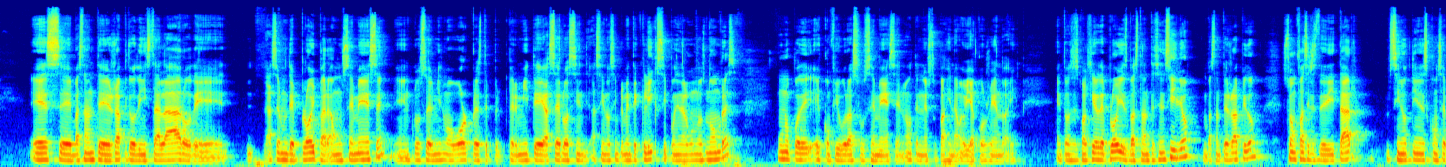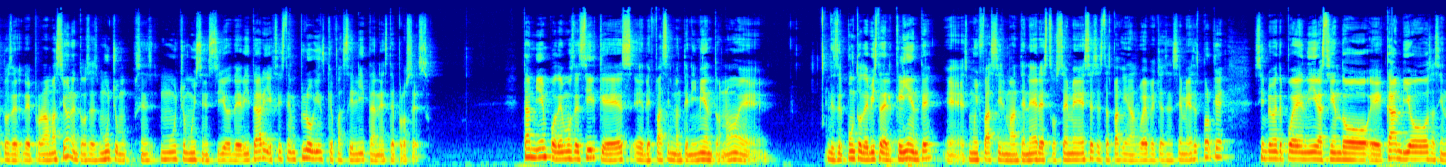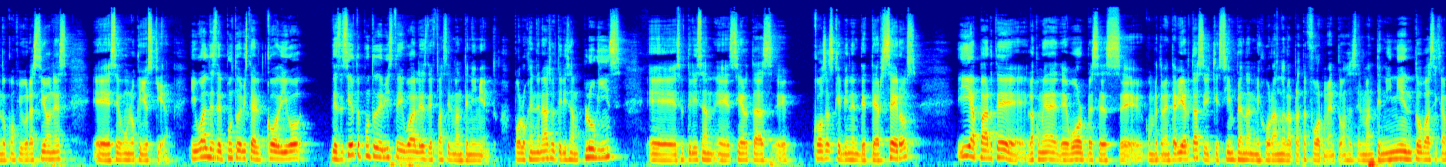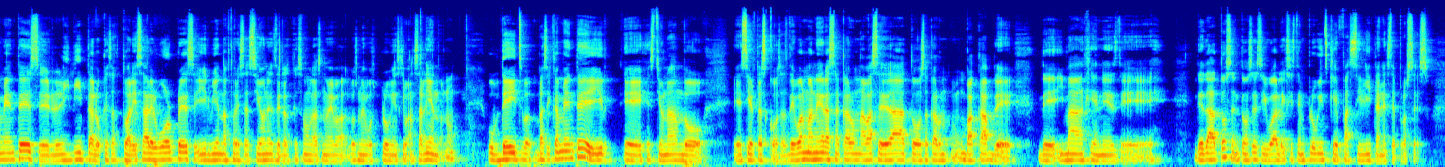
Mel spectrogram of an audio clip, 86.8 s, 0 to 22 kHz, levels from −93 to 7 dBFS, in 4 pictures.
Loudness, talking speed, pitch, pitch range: -18 LUFS, 155 wpm, 115 Hz, 110-130 Hz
